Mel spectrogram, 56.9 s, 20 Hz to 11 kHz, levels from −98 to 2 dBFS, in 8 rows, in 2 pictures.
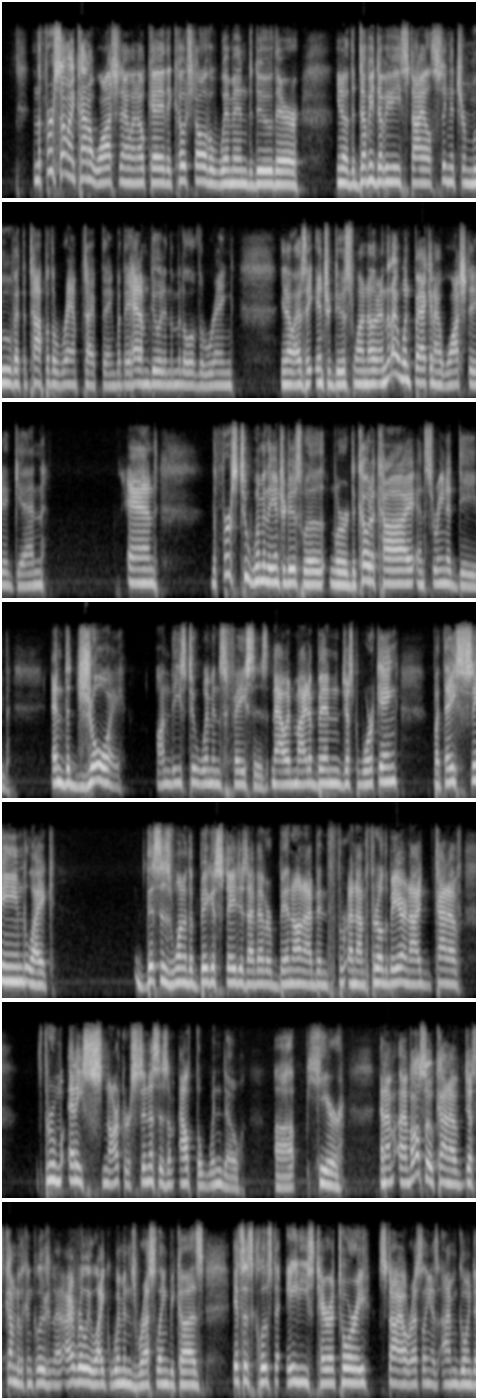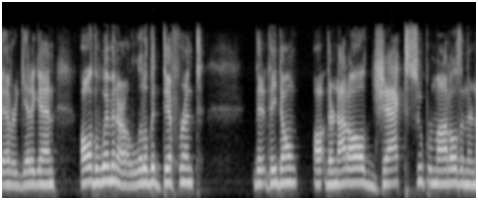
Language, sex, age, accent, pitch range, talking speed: English, male, 30-49, American, 175-200 Hz, 195 wpm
